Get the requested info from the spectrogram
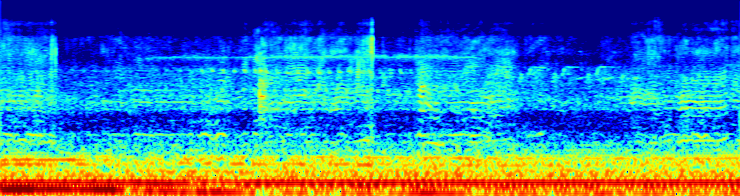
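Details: Honey bees flying in and out of a new backyard hive; loud close buzzing drone, a nearby bee's tone steady at first then fading into the general low hum of the busy colony.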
